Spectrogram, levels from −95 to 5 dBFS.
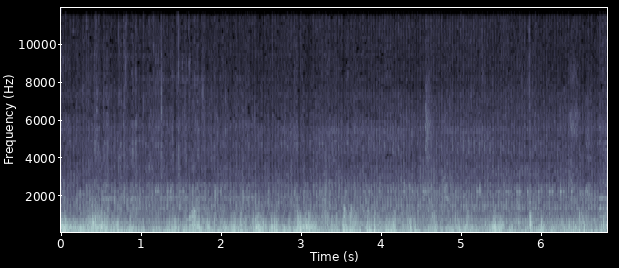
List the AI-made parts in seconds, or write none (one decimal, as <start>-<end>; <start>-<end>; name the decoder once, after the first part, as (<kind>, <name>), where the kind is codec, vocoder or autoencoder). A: none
